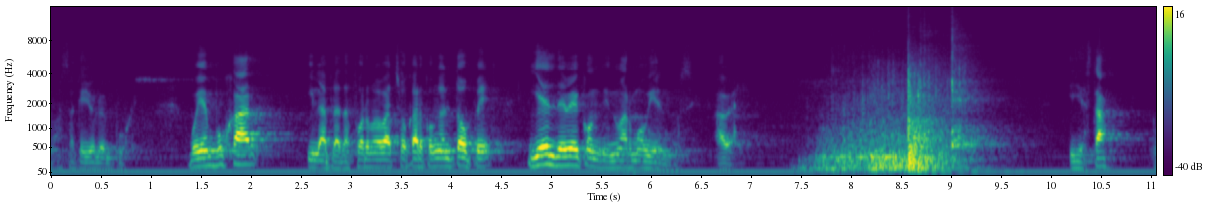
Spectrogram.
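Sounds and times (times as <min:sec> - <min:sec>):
caster wheels rolling on plywood: 0:07.4 - 0:09.6
wooden knock: 0:07.6 - 0:09.6.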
